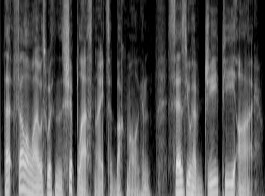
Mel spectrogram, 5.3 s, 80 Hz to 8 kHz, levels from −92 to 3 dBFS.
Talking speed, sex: 190 wpm, male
